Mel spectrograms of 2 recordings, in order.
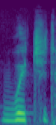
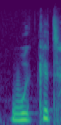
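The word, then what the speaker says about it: Wichita: Like witchah. I want to go to Witchah. Is that how you say it? Wikah.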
